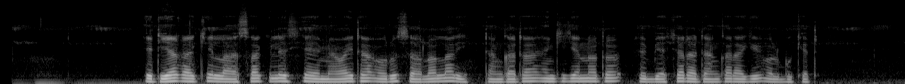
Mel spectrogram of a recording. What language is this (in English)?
Masai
